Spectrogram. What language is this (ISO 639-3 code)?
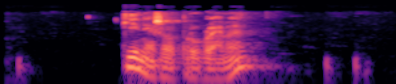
cat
